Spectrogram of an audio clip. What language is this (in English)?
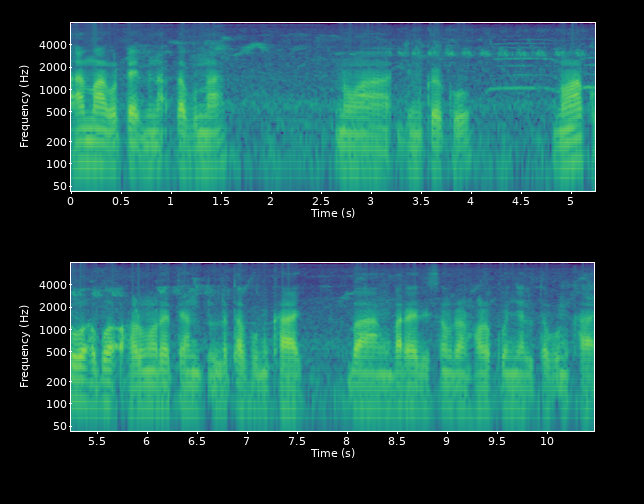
Santali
